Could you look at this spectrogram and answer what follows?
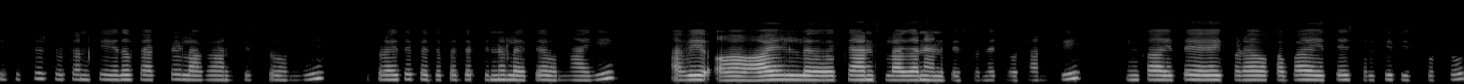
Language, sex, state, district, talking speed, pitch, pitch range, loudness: Telugu, female, Andhra Pradesh, Chittoor, 115 wpm, 210 Hz, 200-220 Hz, -29 LUFS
